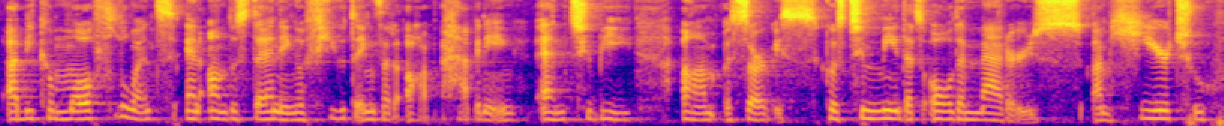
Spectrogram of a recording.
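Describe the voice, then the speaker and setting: A woman from Haiti with a Haitian accent, giving an earnest presentation at a school board meeting, often pausing and restarting her phrases. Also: on the low side, a little mellow. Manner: earnest, with frequent pauses and restarts. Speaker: school family engagement staff member.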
